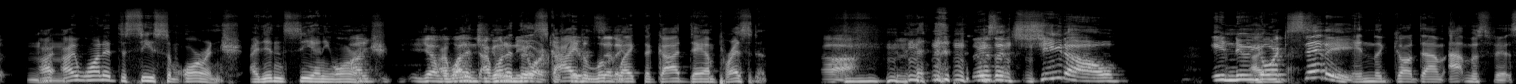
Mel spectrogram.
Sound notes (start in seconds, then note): 8.6 laughter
